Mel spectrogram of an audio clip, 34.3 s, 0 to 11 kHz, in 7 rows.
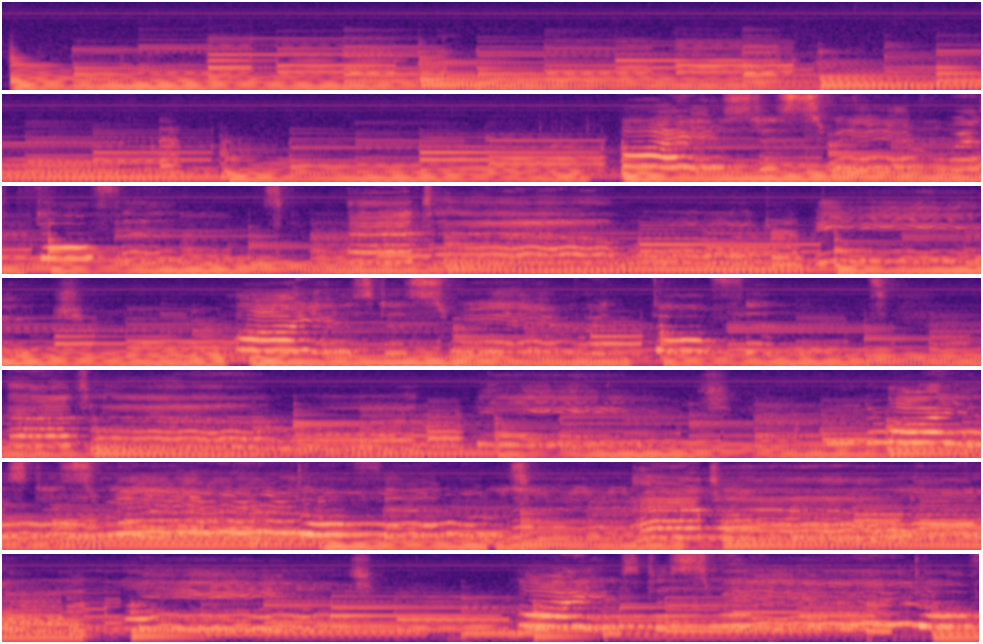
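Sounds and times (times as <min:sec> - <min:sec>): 
guitar: 0:00.0 - 0:34.2
voices: 0:08.0 - 0:34.2.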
